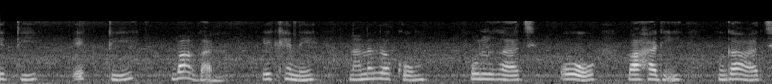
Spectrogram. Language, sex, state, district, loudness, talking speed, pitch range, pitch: Bengali, female, West Bengal, North 24 Parganas, -19 LUFS, 80 wpm, 205-240 Hz, 215 Hz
